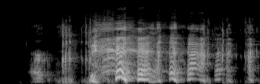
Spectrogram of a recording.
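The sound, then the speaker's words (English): A person's voice imitates a pig, making a rapid run of nasal grunts and snorts for about two seconds, rising and falling in pitch with short gaps between the bursts. “I don't know how pigs sound. That's close.”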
